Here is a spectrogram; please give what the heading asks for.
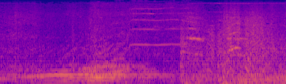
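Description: A film speeder bike's loud engine roar rises in pitch, followed by a sharp hissing burst as it hits its air brakes and rumbling as the vehicle slows, all dense and whooshing with no talking.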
